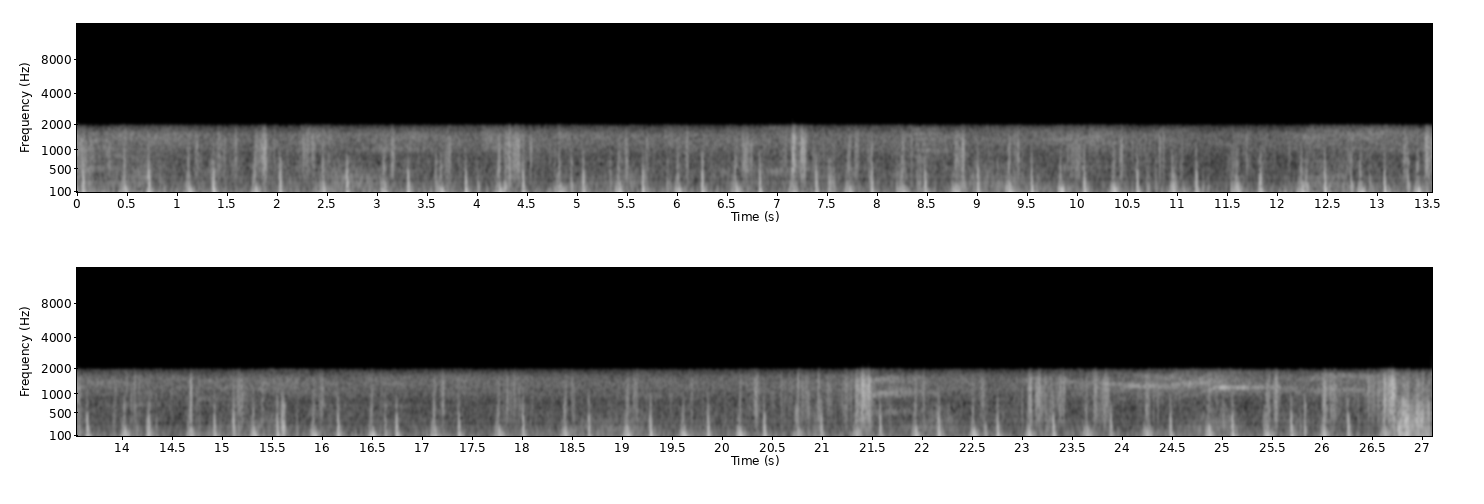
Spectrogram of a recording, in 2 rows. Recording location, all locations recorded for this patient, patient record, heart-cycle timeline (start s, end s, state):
tricuspid valve (TV)
pulmonary valve (PV)+tricuspid valve (TV)+mitral valve (MV)
#Age: Child
#Sex: Male
#Height: 125.0 cm
#Weight: 22.5 kg
#Pregnancy status: False
#Murmur: Absent
#Murmur locations: nan
#Most audible location: nan
#Systolic murmur timing: nan
#Systolic murmur shape: nan
#Systolic murmur grading: nan
#Systolic murmur pitch: nan
#Systolic murmur quality: nan
#Diastolic murmur timing: nan
#Diastolic murmur shape: nan
#Diastolic murmur grading: nan
#Diastolic murmur pitch: nan
#Diastolic murmur quality: nan
#Outcome: Normal
#Campaign: 2015 screening campaign
0.00	0.16	unannotated
0.16	0.18	S2
0.18	0.44	diastole
0.44	0.56	S1
0.56	0.70	systole
0.70	0.82	S2
0.82	1.08	diastole
1.08	1.22	S1
1.22	1.32	systole
1.32	1.48	S2
1.48	1.74	diastole
1.74	1.88	S1
1.88	1.98	systole
1.98	2.14	S2
2.14	2.40	diastole
2.40	2.54	S1
2.54	2.66	systole
2.66	2.78	S2
2.78	3.02	diastole
3.02	3.16	S1
3.16	3.26	systole
3.26	3.40	S2
3.40	3.60	diastole
3.60	3.74	S1
3.74	3.84	systole
3.84	3.96	S2
3.96	4.20	diastole
4.20	4.34	S1
4.34	4.42	systole
4.42	4.54	S2
4.54	4.76	diastole
4.76	4.92	S1
4.92	5.02	systole
5.02	5.14	S2
5.14	5.38	diastole
5.38	5.52	S1
5.52	5.62	systole
5.62	5.74	S2
5.74	5.96	diastole
5.96	6.10	S1
6.10	6.20	systole
6.20	6.34	S2
6.34	6.56	diastole
6.56	6.68	S1
6.68	6.78	systole
6.78	6.90	S2
6.90	7.12	diastole
7.12	7.24	S1
7.24	7.36	systole
7.36	7.46	S2
7.46	7.68	diastole
7.68	7.80	S1
7.80	7.90	systole
7.90	8.02	S2
8.02	8.22	diastole
8.22	8.32	S1
8.32	8.46	systole
8.46	8.56	S2
8.56	8.76	diastole
8.76	8.88	S1
8.88	8.96	systole
8.96	9.08	S2
9.08	9.28	diastole
9.28	27.10	unannotated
